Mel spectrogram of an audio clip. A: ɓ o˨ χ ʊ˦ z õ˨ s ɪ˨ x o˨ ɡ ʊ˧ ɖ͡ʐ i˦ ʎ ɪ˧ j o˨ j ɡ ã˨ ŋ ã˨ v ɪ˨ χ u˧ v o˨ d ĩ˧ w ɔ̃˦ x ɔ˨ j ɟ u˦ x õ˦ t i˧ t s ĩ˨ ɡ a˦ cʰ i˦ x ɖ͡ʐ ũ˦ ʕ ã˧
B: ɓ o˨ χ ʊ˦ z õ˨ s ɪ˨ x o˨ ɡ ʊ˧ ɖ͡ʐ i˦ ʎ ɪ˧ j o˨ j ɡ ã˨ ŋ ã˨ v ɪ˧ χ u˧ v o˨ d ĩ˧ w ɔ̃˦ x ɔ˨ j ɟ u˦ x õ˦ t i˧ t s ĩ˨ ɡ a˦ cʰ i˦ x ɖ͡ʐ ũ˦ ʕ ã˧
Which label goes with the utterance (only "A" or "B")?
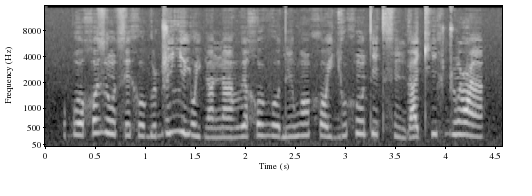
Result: B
